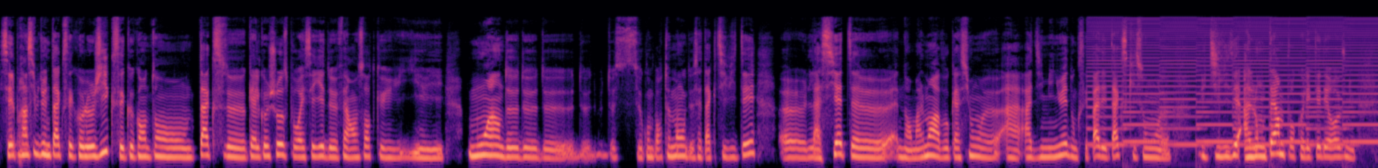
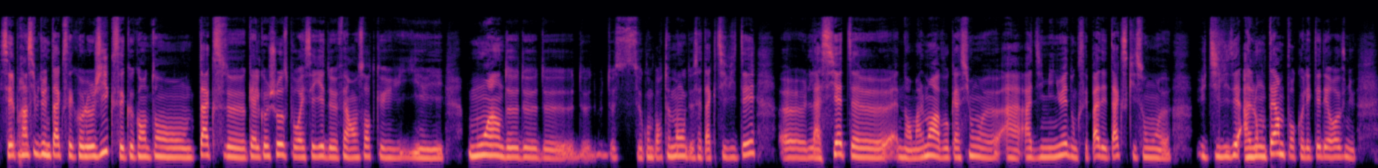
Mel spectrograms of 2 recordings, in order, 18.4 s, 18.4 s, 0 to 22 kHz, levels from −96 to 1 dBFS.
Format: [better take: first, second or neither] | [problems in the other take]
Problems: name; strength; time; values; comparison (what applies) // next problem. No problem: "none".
second | siren; noticeable; from 14 s on; peak 10 dB below the speech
